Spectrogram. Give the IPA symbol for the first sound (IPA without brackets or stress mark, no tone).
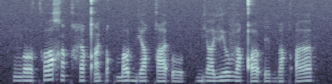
ŋ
